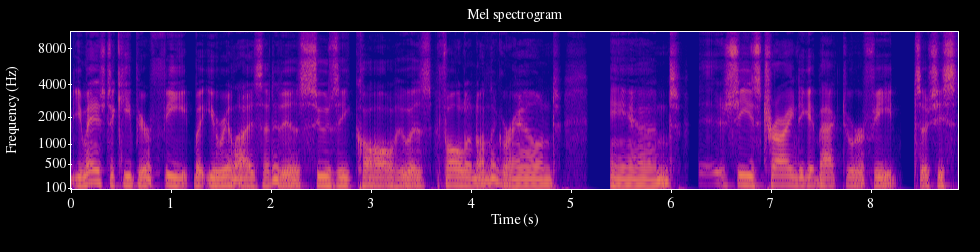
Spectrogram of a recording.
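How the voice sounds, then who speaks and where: A man narrating a horror tabletop game as game master, speaking in a halting, deliberate way and repeating words for emphasis. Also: mid-range voice, creaky, no room sound, clean studio sound.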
